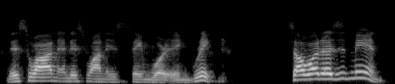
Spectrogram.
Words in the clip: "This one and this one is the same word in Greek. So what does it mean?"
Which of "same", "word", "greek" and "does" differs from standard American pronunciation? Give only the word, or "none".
word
